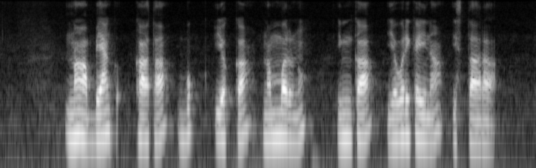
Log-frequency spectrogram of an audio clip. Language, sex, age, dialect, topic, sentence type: Telugu, male, 41-45, Central/Coastal, banking, question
